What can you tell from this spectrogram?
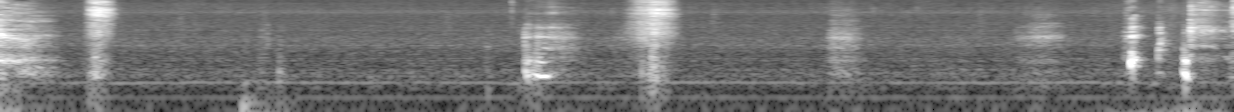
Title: Cuddly Sneezes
